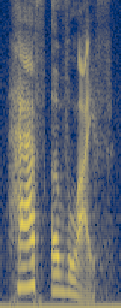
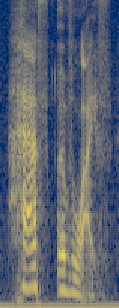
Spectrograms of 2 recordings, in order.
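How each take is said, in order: The two takes are said the same way.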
